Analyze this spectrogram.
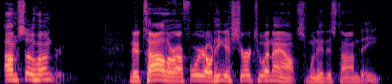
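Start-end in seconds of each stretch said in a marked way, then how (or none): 0.1-0.8 higher, mock-whiny little kid; put-on whine of a small boy; whiny child. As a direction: imitate a hungry child whining. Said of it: "because the whiny voice".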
